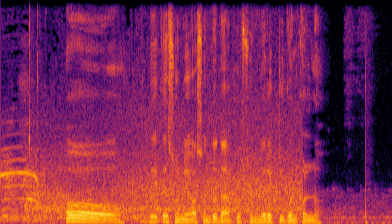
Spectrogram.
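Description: A crowd roars and cheers loudly.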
